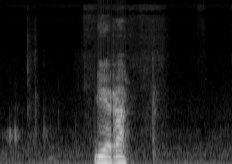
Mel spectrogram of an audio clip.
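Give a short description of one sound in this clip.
A short chime plays from a tablet's speaker as an app opens.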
